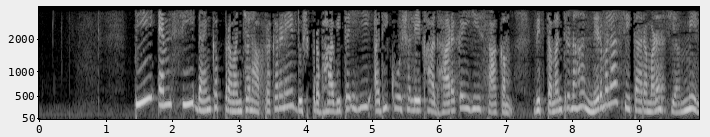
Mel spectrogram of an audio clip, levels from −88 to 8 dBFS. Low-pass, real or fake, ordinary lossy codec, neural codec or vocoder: 3.6 kHz; real; AAC, 16 kbps; none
